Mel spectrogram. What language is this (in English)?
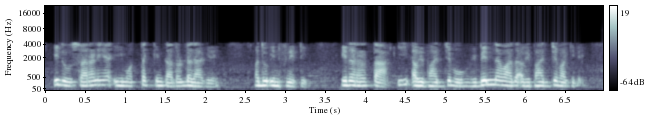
Kannada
